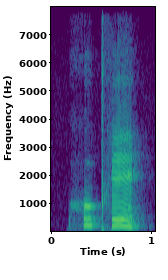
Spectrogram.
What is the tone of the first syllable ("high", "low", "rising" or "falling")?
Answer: falling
